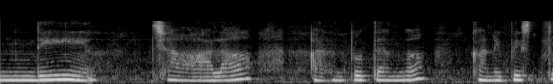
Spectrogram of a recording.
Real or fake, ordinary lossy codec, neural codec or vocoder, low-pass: fake; none; codec, 16 kHz, 4.8 kbps, FACodec; none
